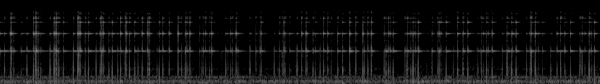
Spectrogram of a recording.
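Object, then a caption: Small glass drinking cup. A small, clear, blue-tinted glass cup, hollow and apparently empty, is held in the hand and tapped rapidly with painted fingernails. The quick, steady taps make bright, chiming clinks that ring at a steady pitch of about 1.8 kHz with high overtones, each decaying almost at once.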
